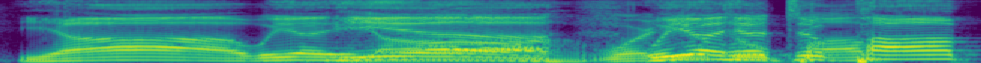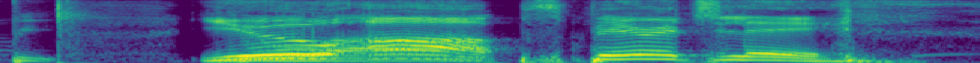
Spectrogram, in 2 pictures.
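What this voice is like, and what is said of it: Imitates another person's voice. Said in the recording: “my Arnold Schwarzenegger impersonation.”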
